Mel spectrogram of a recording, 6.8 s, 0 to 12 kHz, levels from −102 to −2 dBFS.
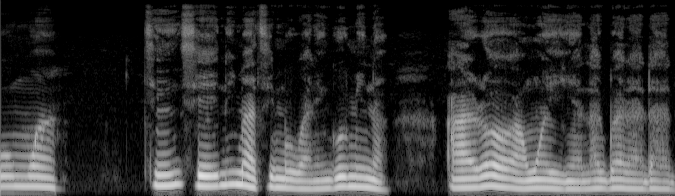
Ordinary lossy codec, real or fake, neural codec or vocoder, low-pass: none; real; none; 10.8 kHz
